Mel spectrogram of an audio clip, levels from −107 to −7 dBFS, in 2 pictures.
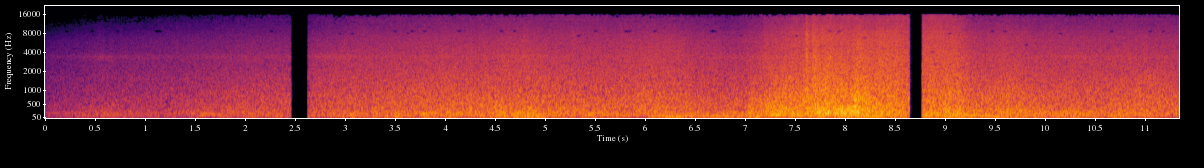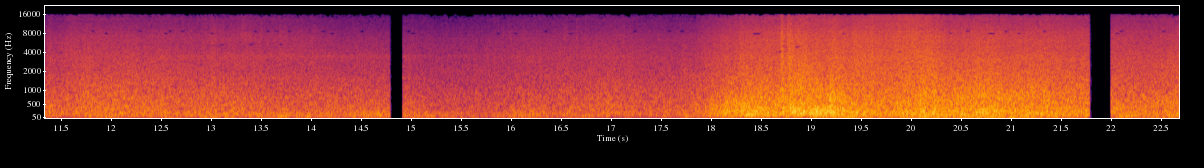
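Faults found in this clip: Digital broadcast dropout, four holes: 2.45–2.67 s, 8.64–8.82 s, 14.78–14.96 s, 21.78–22.00 s. Sound mutes for 128 to 213 ms, then resumes later in the material; content in each gap is lost. Receiver/decoder muting on failed frames. Gap lengths fit whole frames of about 43 ms. About 3 ms fade at each edge, so cuts sound near-abrupt. Waveform: flat line between clean edges. Spectrogram: blank full-band vertical columns.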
